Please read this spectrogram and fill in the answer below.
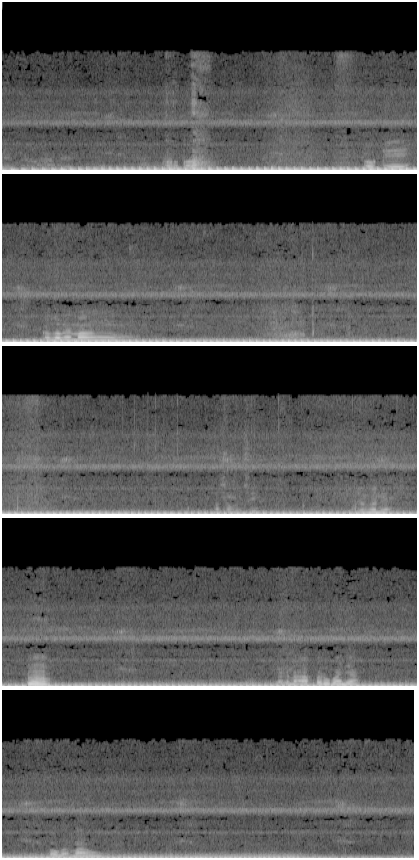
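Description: A loud, steady low droning hum with a fast even pulse, like a small engine running, with a few short murmured voice fragments over it; the drone drops away at the end.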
